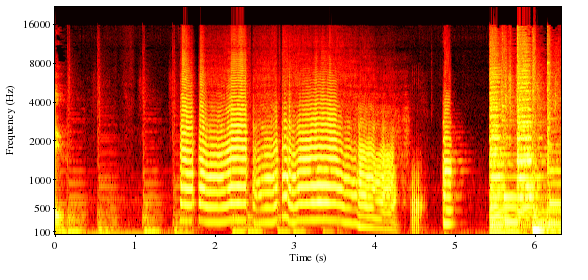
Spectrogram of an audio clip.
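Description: A trumpet plays a loud, wavering held note for about two and a half seconds, ending in a long slide down in pitch. Two short notes follow, then backing music with a beat comes in near the end.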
